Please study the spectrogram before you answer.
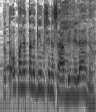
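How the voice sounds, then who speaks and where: An actor playing a cheating young college boyfriend who turns cruel and taunting, in a radio drama. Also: male voice, high-pitched, racing, music in the background, lightly acted. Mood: mocking. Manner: taunting, mocking laughter.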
